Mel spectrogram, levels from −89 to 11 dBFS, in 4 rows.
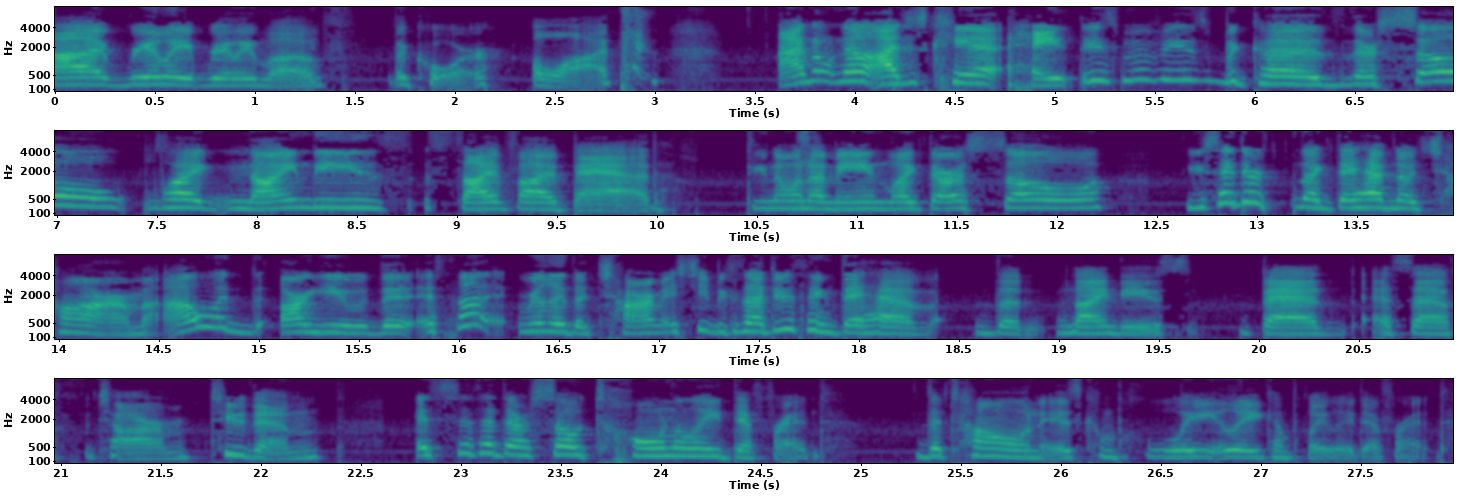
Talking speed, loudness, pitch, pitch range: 165 wpm, -28 LUFS, 220 Hz, 200-250 Hz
